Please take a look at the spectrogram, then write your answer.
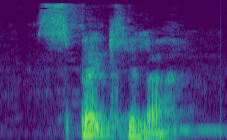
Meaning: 1. Pertaining to mirrors; mirror-like, reflective 2. Of or relating to a speculum; conducted with the aid of a speculum 3. Assisting sight, like a lens etc 4. Offering an expansive view; picturesque
- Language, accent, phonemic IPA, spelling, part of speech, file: English, Southern England, /ˈspɛk.jʊ.lə/, specular, adjective, LL-Q1860 (eng)-specular.wav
